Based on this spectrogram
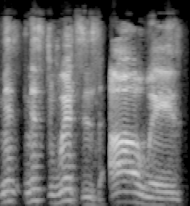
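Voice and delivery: usual speaking voice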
